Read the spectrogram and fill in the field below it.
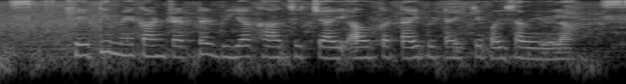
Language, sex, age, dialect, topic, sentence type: Bhojpuri, female, 25-30, Western, agriculture, statement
